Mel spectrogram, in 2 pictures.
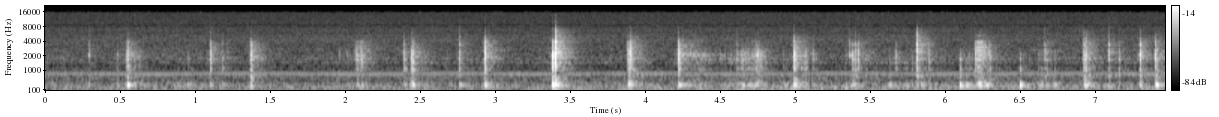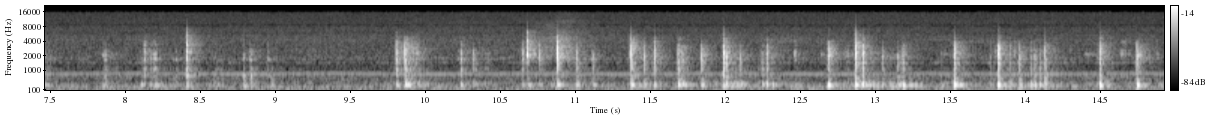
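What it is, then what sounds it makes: Glitter cardboard gift box. Long acrylic nails tap rapidly on the lid of a large, flat, closed cardboard gift box covered in gold glitter paper, rigid and hollow underneath. Dozens of quick, bright, dry clicks come in uneven bursts over a quiet background, each dying away almost instantly with a faint hollow body.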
